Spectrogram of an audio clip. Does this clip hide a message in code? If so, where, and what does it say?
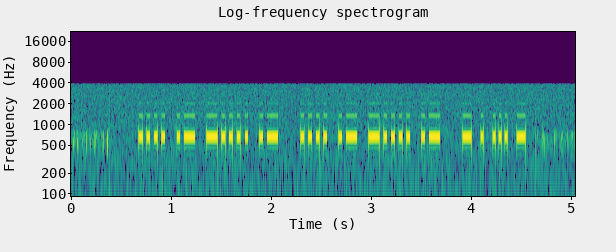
Yes: Morse code from 0.7 to 4.5 s, heard as a keyed tone, about 31 wpm, 690 Hz, with radio noise. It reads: HA6A HA6A TEST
